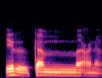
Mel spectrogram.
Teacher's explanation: Yang tadi awalnya adalah irkab ma'ana, jadi dimasukkan irkam ma'ana. Ba-nya jadi hilang, lebur langsung ke huruf mim.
